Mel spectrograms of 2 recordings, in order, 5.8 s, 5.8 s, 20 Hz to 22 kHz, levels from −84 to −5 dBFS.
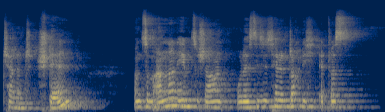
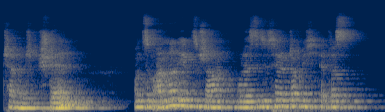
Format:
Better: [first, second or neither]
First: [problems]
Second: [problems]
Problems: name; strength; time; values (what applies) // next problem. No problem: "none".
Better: first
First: room echo; slight; dies away in 0.8 s // off-mic speech; somewhat distant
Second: room echo; strong; dies away in 1.3 s // off-mic speech; far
